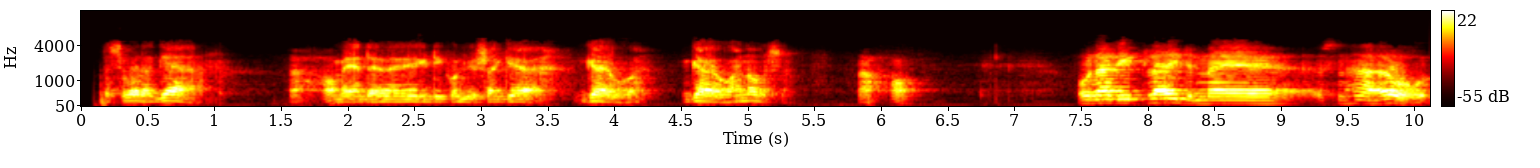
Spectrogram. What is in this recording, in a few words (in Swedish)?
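Mörrum Blekinge, Svenska sagor, dialekter; Folkminnen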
